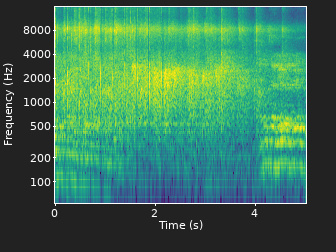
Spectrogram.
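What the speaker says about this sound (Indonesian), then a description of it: "saya mohon keridhaan antum untuk tepuk tangan yang beriman" An audience at the final round of a Fahmil Qur'an quiz competition bursts into loud, sustained applause, thick overlapping clapping with faint crowd murmur underneath, dipping briefly before swelling again.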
